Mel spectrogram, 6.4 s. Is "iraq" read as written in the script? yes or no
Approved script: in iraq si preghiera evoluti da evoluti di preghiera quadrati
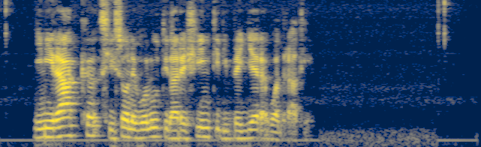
yes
